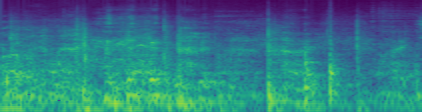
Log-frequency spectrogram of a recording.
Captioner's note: Joe chuckling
